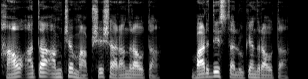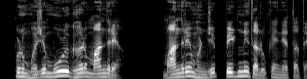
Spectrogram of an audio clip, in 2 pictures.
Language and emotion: Goan Konkani, neutral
